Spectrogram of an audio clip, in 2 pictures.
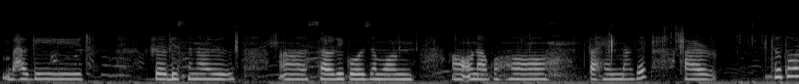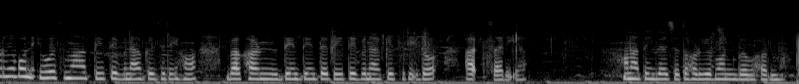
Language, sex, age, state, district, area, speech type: Santali, female, 18-30, West Bengal, Purulia, rural, spontaneous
